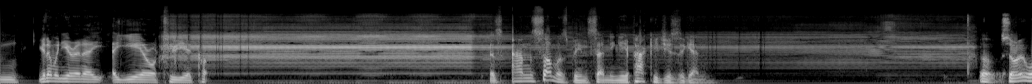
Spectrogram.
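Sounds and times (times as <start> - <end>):
speech: 0.0 - 2.4, 4.9 - 7.2, 9.8 - 10.3
electric beard trimmer buzzing while trimming a beard: 1.6 - 9.8.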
